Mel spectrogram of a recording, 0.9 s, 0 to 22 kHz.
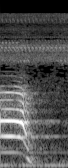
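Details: A little bull calf near a white oak tree on August 31, 2023, gives a brief, bright bawl that slides sharply downward in pitch and fades within a second, while a person calls to it.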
